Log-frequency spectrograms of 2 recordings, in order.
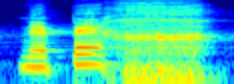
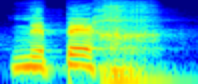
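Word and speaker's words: נפש: La palabra, la letra o las letras sh en del hebreo se pronuncian en hebreo como J. Entonces se pronuncia nepj.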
